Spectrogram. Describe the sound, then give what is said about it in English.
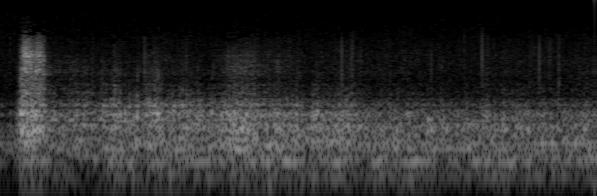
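A storm at sea, rising in intensity, with rumbling thunder: a brief sharp crack at the start, then a steady, deep roar that churns on without a break. No voices are heard. “This storm is rising in intensity every minute.”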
